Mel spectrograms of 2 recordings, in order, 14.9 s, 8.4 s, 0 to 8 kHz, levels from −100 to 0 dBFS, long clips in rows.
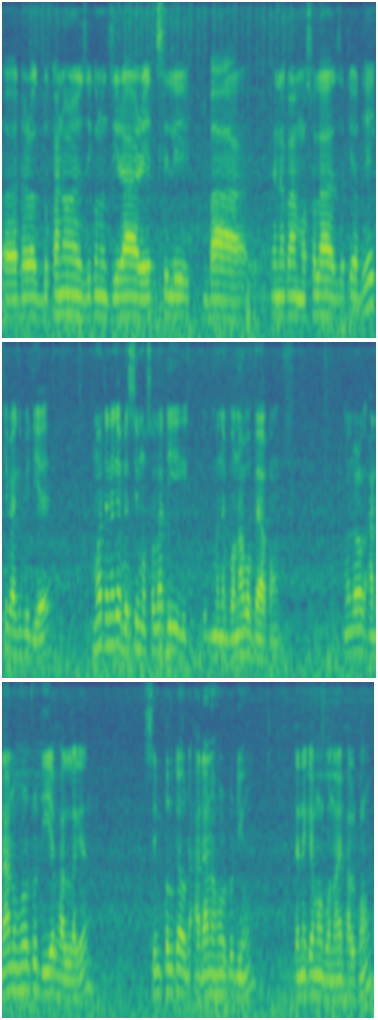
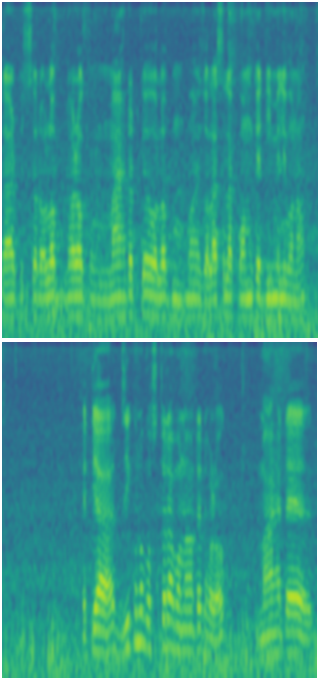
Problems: none marked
